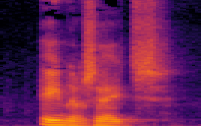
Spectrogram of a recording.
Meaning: on the one hand
- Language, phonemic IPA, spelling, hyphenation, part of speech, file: Dutch, /ˈeː.nərˌzɛi̯ts/, enerzijds, ener‧zijds, adverb, Nl-enerzijds.ogg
